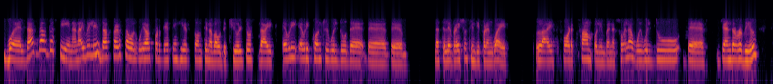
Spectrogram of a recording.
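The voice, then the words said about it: Venezuelan accent. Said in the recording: “where is your accent from? ... I'm from Venezuela.”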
